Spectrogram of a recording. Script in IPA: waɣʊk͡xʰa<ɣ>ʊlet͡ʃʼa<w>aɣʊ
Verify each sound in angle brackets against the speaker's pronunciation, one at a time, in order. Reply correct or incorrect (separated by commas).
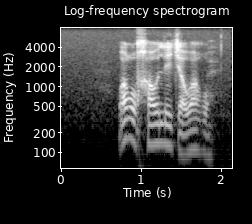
incorrect, correct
